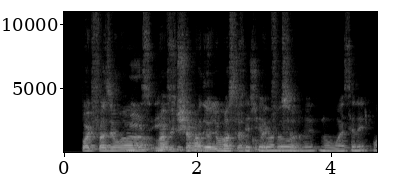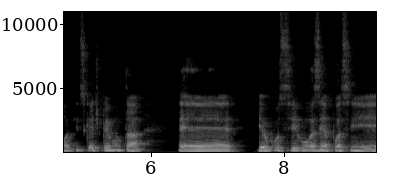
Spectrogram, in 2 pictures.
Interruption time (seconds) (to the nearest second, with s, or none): 1 s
